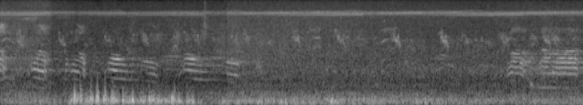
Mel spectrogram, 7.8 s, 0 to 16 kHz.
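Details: Australian wood duck at a small artificial lake on Queensland's Sunshine Coast in February 2018: nasal, harmonic, drawn-out calls in a cluster early on and again near the end, with a low rumble of wind and suburban noise beneath.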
